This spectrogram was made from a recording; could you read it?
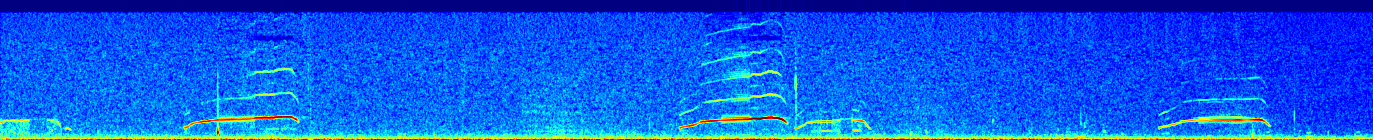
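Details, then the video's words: Calls of a coot in wetland: clear, upward-curving whistled notes, some paired in quick succession, spaced about two seconds apart over a constant low background roar. "Coot Bird Sound | Real Calls of the Wetland Water Bird"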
